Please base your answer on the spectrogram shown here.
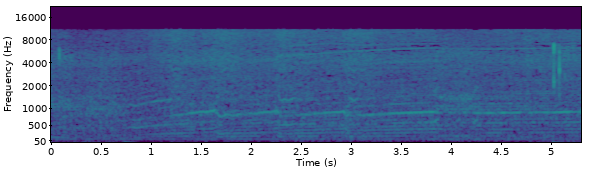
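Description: Formula 1 race cars from a racing video game, rolling behind the safety car at Belgium, give a steady mid-pitched engine drone with gently rising and falling revs, held continuously and fairly close without talk.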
